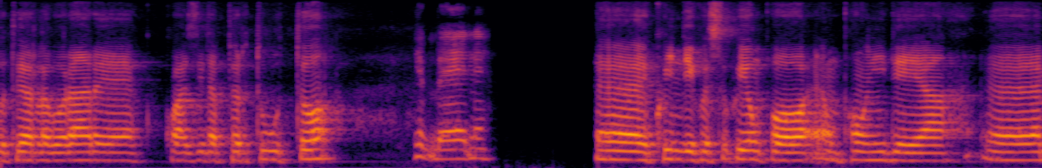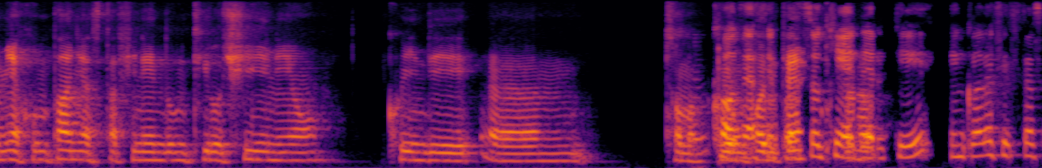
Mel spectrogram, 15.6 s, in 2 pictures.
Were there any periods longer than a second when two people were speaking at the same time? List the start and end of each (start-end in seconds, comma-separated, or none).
13.0-14.5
